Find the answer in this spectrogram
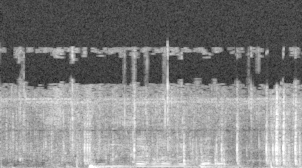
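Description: A voice speaking or calling out away from the microphone, preceded by a single sharp knock about two-thirds of a second in.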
